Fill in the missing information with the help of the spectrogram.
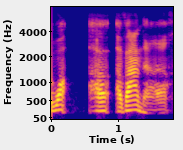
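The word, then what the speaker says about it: Ivana: know this is a want aana that's how you pronounce her name I V A N A I believe I do apologize if I pronounce her name wrong Avana um I don't have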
